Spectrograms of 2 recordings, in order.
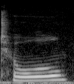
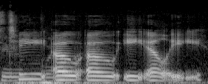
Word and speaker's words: Tooele: I'm going to start with I think that's just Tool Hospital. Or Tuele. Hold on. Let's do how to pronounce. It's Tooele.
